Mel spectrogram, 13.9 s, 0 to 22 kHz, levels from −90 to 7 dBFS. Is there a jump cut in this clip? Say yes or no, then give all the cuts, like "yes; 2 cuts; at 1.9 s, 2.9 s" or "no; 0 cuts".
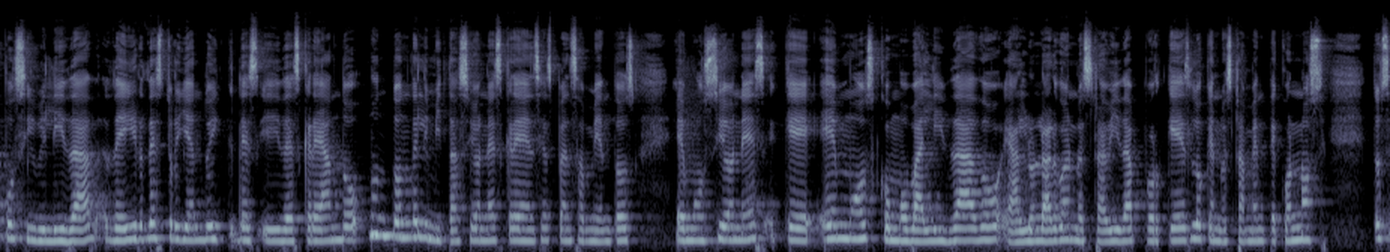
yes; 1 cut; at 3.7 s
